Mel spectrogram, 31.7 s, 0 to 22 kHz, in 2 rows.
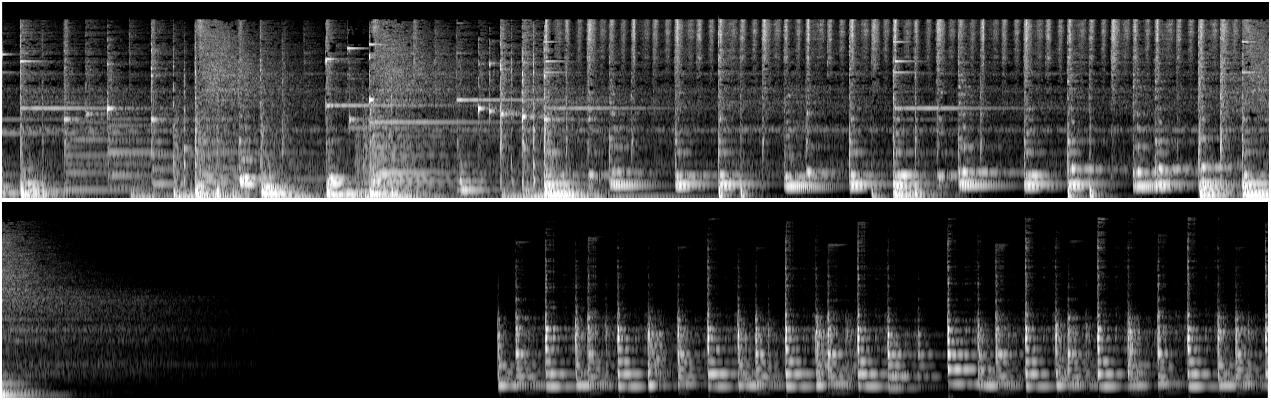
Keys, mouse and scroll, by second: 0.9 click, 1.5 click, 2.7 click, 3.7 click, 4.6 scroll up 1, 5.0 middle click, 6.6 click, 12.8-13.8 scroll up 3, 16.2 scroll down 1, 18.0 middle click, 19.1 scroll down 1, 19.5 middle click, 21.0 middle click, 29.7 space, 30.6 scroll up 1.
